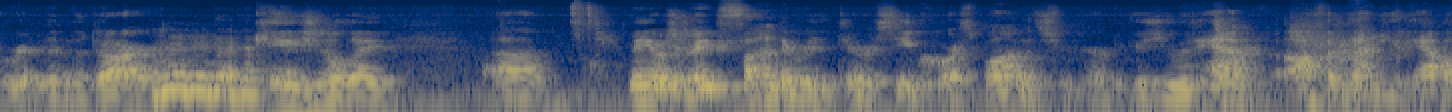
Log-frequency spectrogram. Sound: laughs

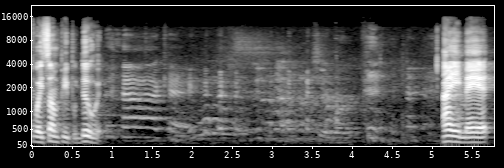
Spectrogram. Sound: laughing

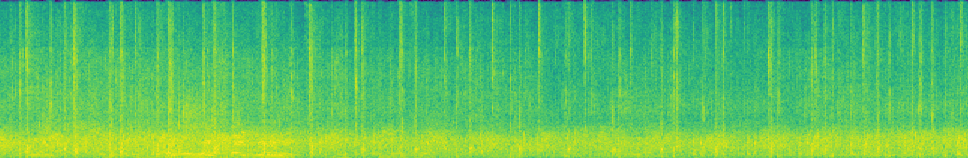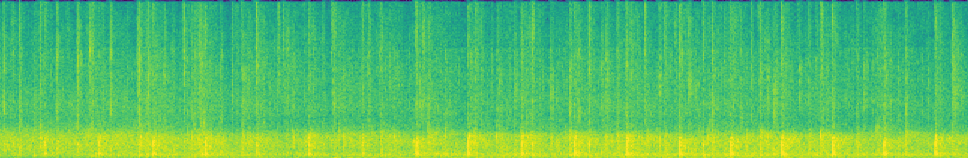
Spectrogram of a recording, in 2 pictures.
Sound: applause

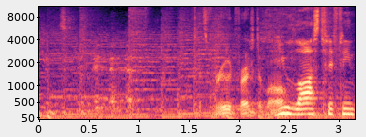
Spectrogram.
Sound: laugh

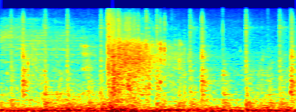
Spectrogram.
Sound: crashing

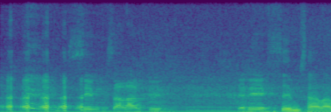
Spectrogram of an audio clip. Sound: laughs

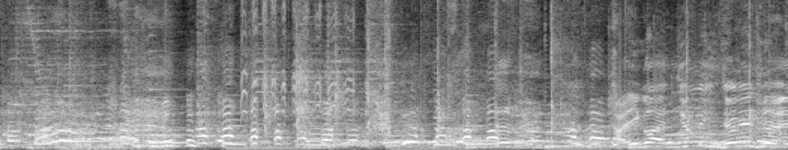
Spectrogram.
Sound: the person who did it is also laughing

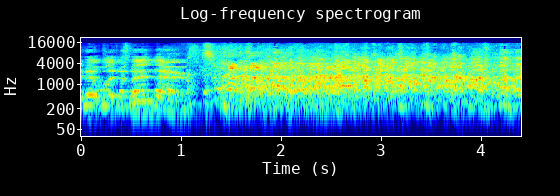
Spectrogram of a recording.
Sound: audience laughs

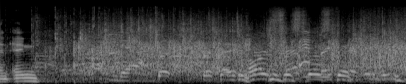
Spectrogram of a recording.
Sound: audience applauding

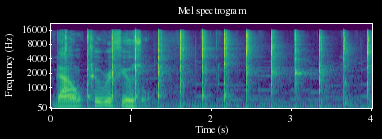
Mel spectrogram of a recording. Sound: tapping

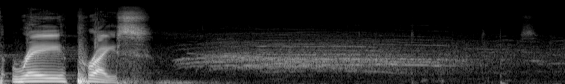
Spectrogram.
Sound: cheers and applause

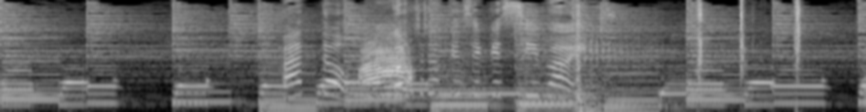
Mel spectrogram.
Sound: speaks gibberish

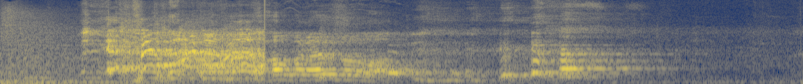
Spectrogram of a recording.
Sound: group laughs

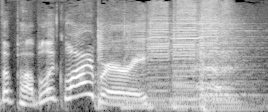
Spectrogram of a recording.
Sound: gasps

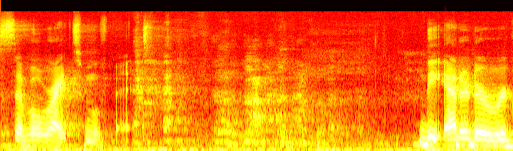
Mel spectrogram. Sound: audience laughs

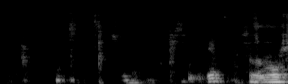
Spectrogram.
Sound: group chattering

